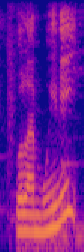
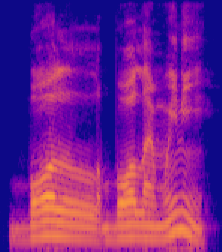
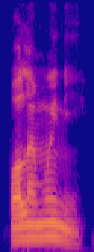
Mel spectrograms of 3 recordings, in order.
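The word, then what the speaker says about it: Buolamwini: Joy Bamwini on the Bolamwini. Bolamwini. Joy Bolamwini. All right, there we go. Joy Bolamini. All right. Dr. Gloria Washington, Dr. Joy Bolamwini.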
